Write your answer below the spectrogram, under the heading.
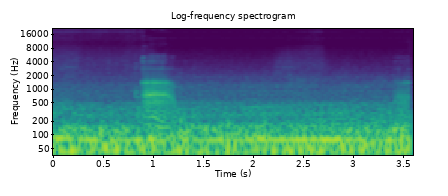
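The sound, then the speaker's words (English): Low, steady car engine rumble from a car that is starting to drive after warming up, running continuously beneath a person talking. “Sorry, I'm going to start driving here as my car was warming up.”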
